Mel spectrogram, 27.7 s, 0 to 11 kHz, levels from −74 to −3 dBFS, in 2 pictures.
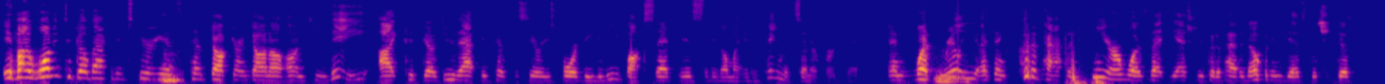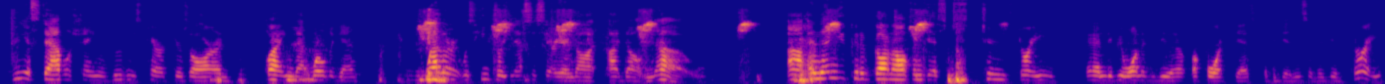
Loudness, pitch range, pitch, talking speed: -28 LUFS, 155-190 Hz, 175 Hz, 225 wpm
